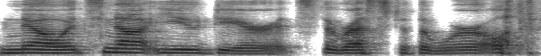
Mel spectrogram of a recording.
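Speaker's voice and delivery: play-acted voice dripping with heavy sarcasm. Retelling what a mother used to say: imitating dripping sarcasm. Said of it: "in a voice dripping with sarcasm".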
